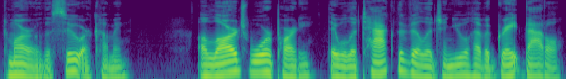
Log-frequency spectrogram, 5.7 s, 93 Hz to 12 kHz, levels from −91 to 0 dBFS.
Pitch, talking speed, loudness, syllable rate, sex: 115 Hz, 210 wpm, -21 LUFS, 6.4 syllables/s, female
